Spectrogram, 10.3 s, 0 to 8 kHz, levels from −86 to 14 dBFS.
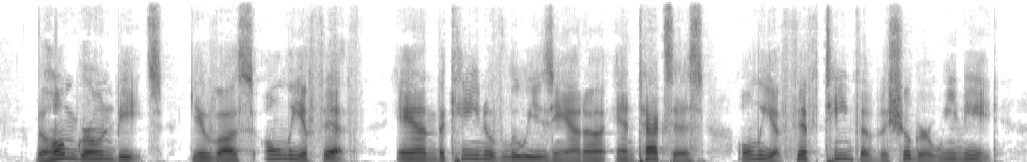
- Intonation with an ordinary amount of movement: Yes, average, 4.2 semitones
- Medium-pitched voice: Yes, medium, 160 Hz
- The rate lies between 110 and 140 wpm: Yes, slow, 135 wpm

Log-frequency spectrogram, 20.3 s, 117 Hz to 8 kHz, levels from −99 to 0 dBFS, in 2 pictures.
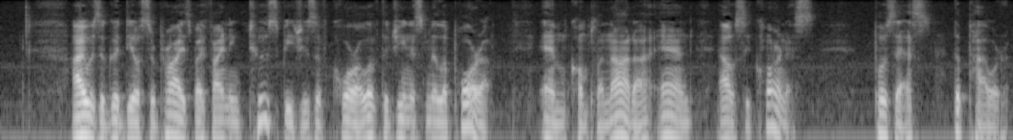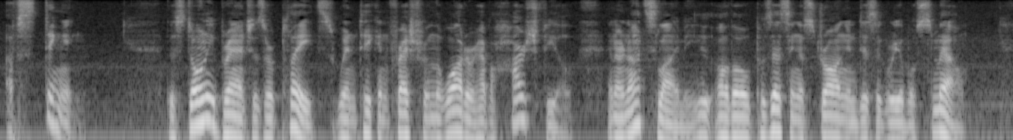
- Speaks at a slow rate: No, average, 155 wpm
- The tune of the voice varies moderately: Yes, average, 3.8 semitones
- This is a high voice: No, low, 110 Hz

